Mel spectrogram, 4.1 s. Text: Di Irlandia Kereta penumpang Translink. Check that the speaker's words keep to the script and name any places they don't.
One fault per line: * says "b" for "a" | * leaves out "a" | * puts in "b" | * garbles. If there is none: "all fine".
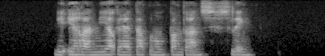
all fine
